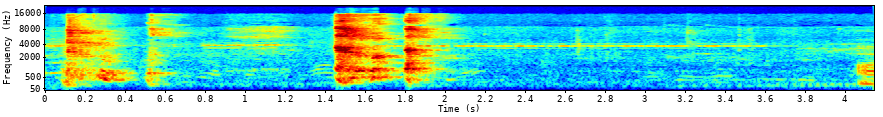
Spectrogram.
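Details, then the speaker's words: A young girl with fever, cold and heavy cough, on the way to the hospital, coughs in two pairs of harsh bursts, four coughs in all, with quiet room noise between. "और आप लोग सुनिए कि इतना खांसी हो चुका है, तो खांसी सर्दी सब बहुत ज़्यादा हुआ पड़ा है।"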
